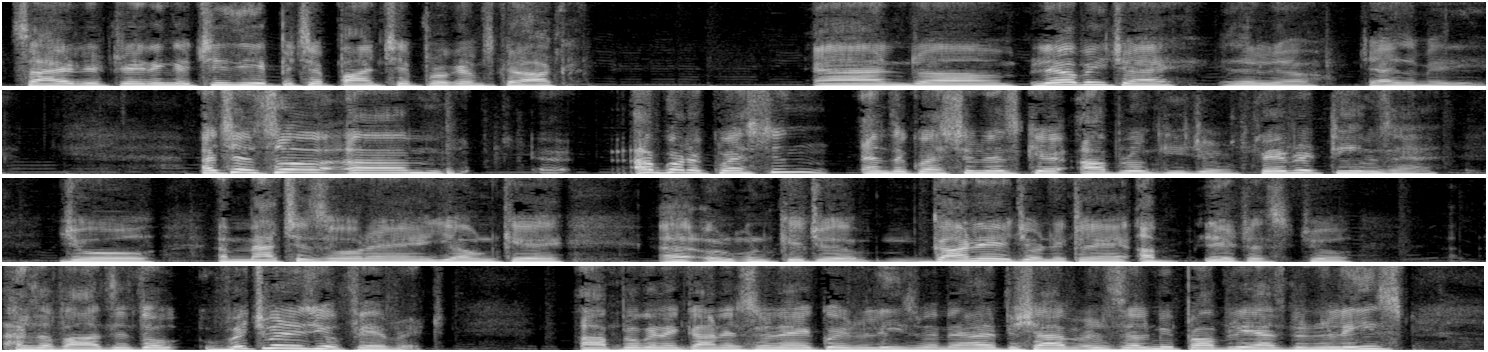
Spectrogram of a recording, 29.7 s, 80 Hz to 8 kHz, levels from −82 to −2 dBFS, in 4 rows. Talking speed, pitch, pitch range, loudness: 125 wpm, 165 Hz, 150-190 Hz, -19 LUFS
